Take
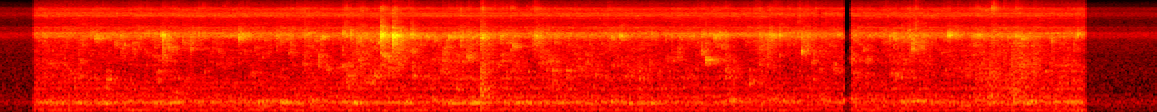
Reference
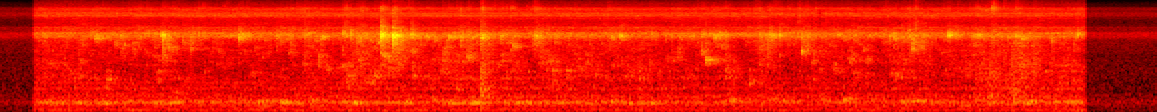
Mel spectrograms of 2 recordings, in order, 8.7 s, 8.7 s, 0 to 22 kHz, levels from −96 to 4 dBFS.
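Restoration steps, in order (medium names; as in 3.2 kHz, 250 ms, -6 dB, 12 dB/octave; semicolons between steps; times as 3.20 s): interpolate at 6.33 s, 46 ms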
